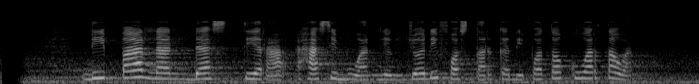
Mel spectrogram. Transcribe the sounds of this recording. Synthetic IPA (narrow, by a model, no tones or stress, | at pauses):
dipanandast̪iɾahasibuand͡ʒɨŋd͡ʒodifɔst̪ərkɨrdipɔt̪ɔkuwart̪awan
